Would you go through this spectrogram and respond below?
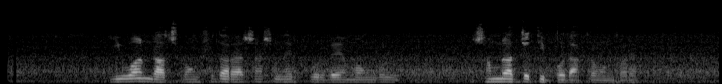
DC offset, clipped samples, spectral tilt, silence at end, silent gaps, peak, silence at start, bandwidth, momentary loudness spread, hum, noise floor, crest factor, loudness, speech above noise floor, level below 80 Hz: under 0.1%; under 0.1%; -6 dB/octave; 0.05 s; none; -12 dBFS; 0.1 s; 9.8 kHz; 24 LU; none; -53 dBFS; 22 dB; -34 LUFS; 20 dB; -72 dBFS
